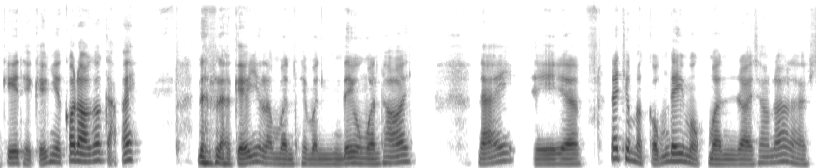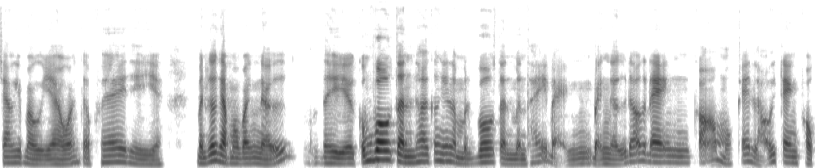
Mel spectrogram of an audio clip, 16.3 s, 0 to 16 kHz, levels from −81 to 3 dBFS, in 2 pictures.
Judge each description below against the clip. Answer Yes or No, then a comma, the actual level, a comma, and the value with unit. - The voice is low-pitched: Yes, low, 125 Hz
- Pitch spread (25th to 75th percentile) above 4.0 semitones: Yes, wide, 5.4 semitones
